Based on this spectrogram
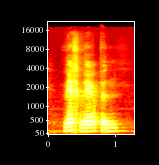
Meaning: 1. to cast away, to throw out 2. to reject
- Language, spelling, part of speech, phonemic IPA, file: Dutch, wegwerpen, verb, /ˈʋɛxˌʋɛr.pə(n)/, Nl-wegwerpen.ogg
